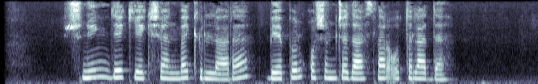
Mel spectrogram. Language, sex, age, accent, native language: Uzbek, female, 19-29, Farg'ona, Uzbek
